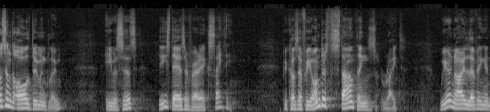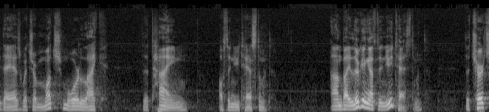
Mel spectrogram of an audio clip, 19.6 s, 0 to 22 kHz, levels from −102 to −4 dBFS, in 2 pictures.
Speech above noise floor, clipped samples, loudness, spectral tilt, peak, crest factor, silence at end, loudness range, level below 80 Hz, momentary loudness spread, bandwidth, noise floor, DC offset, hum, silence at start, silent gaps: 36 dB; under 0.1%; -36 LUFS; -5 dB/octave; -16 dBFS; 22 dB; 0 s; 8 LU; -68 dBFS; 18 LU; 19 kHz; -71 dBFS; under 0.1%; none; 0 s; none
